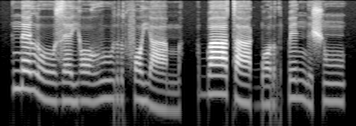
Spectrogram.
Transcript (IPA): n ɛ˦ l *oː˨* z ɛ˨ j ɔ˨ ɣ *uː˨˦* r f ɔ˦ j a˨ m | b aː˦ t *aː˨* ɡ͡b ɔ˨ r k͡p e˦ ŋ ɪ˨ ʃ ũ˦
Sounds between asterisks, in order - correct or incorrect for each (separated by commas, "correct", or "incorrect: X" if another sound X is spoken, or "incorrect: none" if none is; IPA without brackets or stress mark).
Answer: correct, incorrect: uː˦, correct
